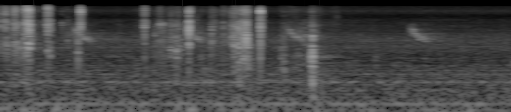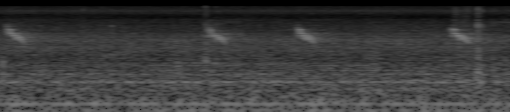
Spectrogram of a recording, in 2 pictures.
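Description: Crisp crunching of a Pocky biscuit stick being chewed in the first couple of seconds, then a bird repeating a short, high, falling chirp about once a second.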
